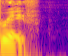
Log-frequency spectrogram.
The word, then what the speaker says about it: Ralph: That's Ralph Fiennes. – No, it's Rafe. They call him Rafe.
